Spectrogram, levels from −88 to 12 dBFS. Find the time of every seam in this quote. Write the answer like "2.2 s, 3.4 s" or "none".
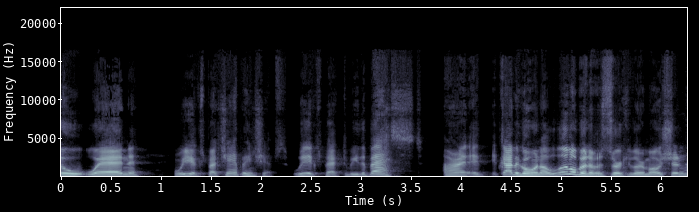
1.1 s, 3.7 s, 4.4 s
